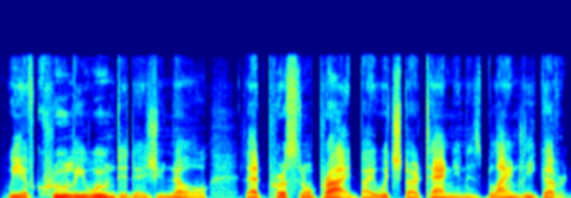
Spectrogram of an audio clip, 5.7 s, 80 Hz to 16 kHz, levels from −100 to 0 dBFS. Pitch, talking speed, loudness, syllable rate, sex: 100 Hz, 170 wpm, -20 LUFS, 5.0 syllables/s, male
